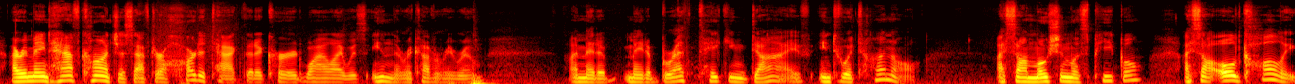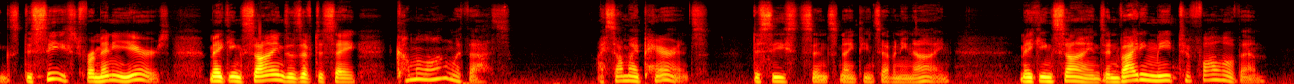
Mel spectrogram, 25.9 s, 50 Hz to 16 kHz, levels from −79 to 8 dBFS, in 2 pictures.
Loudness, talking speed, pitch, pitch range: -21 LUFS, 145 wpm, 140 Hz, 125-160 Hz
